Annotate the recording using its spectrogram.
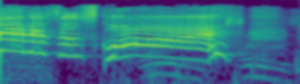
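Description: Speech only: voices exclaiming, with one long drawn-out cry around the middle.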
